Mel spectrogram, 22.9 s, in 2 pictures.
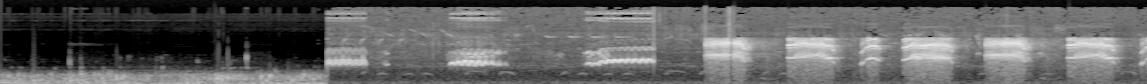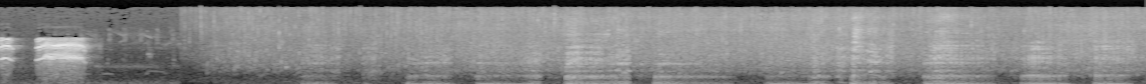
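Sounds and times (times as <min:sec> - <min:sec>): sloshing water: 0:13.2 - 0:22.9.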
